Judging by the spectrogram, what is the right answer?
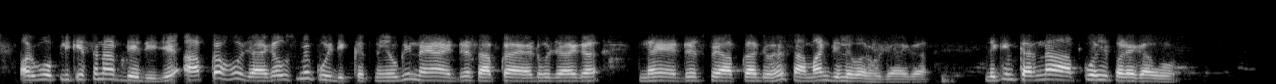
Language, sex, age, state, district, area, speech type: Hindi, male, 45-60, Uttar Pradesh, Hardoi, rural, conversation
